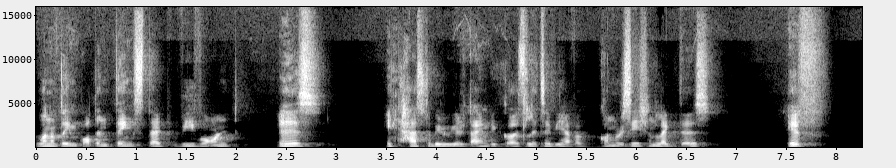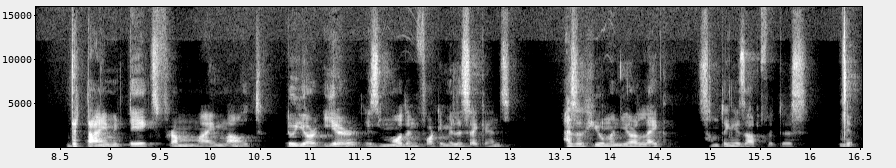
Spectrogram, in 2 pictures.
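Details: Adult male speaker; healthy speech.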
